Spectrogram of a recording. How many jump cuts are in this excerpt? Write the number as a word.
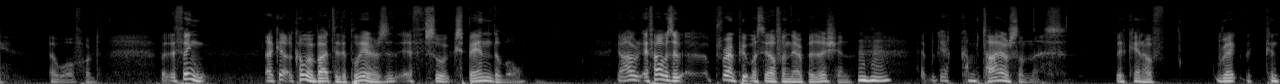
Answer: two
